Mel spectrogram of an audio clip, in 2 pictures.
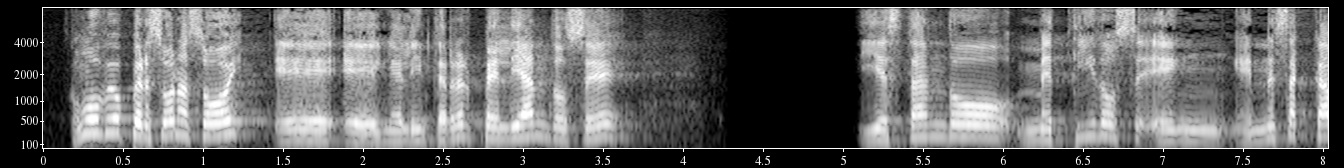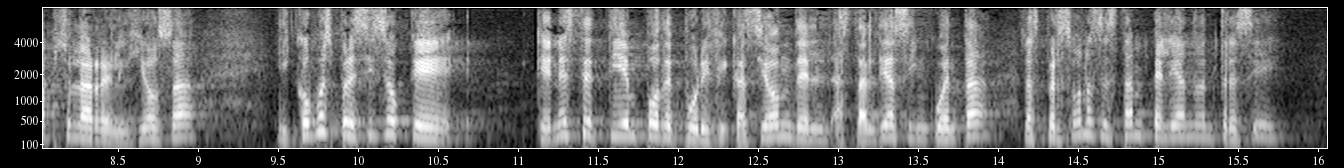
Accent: Mexico

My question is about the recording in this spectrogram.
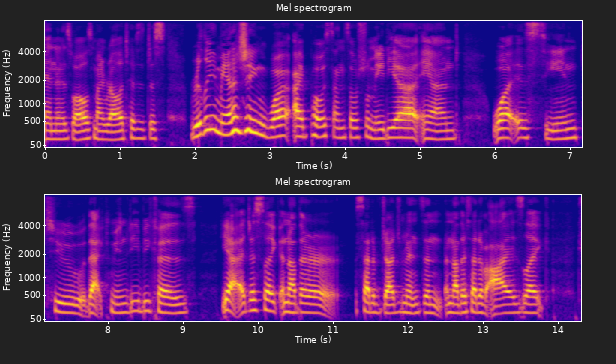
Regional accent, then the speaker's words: United States; accent: American; I'm not like fully Bangladeshi because I was born and raised in the US

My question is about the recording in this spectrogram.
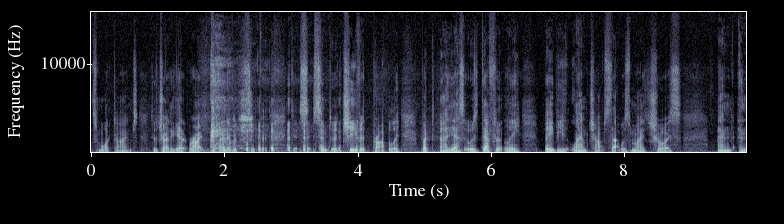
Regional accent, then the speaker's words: New York City, New York, United States; also born or lived in Coney Island / Brownsville / Gravesend; I grew up basically in Eastern Europe, in Brooklyn, in a very 17th, 18th century environment

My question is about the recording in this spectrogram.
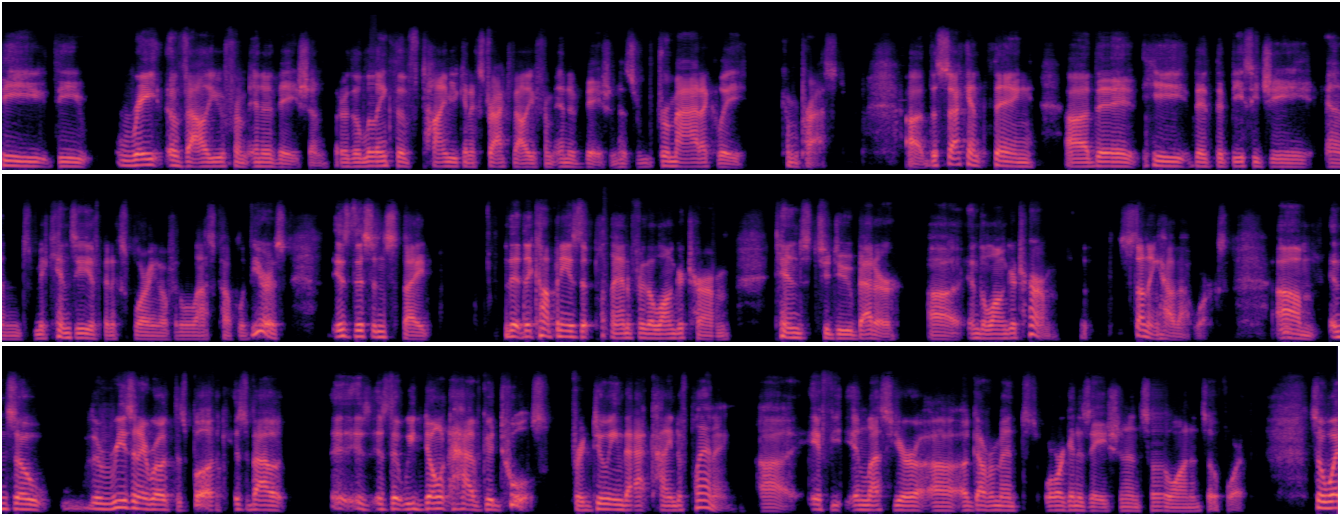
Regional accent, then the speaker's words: Cambridge, Massachusetts, United States; also born or lived in Maine; I grew up spending time in Cambridge, Massachusetts, kind of the Harvard world, and in a fishing village in Maine

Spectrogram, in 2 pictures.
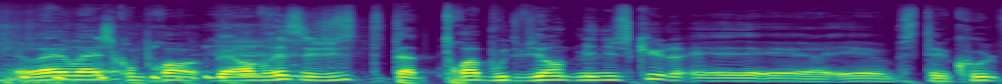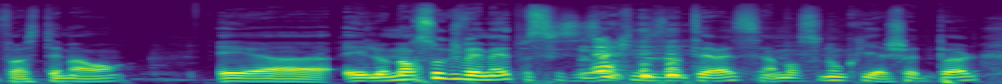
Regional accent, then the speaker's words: Bordeaux, Nouvelle-Aquitaine, France; je suis de Bordeaux

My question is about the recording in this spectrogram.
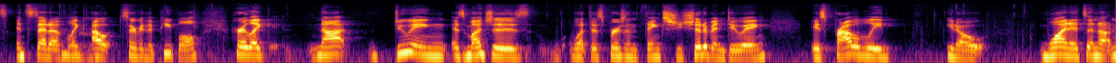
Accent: United States; as an American

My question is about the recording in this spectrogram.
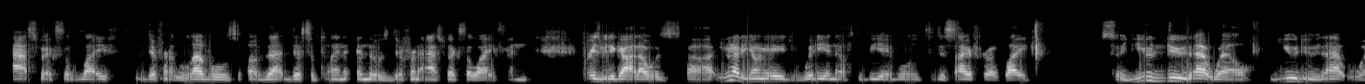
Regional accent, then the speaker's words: Woodbridge, Virginia, United States; also born or lived in Alexandria, Virginia; Born in Alexandria. Arguably Fairfax County Hospital. A couple years in Alexandria, kind of off the GW Parkway. Then my parents made the jump to down the Woodbridge

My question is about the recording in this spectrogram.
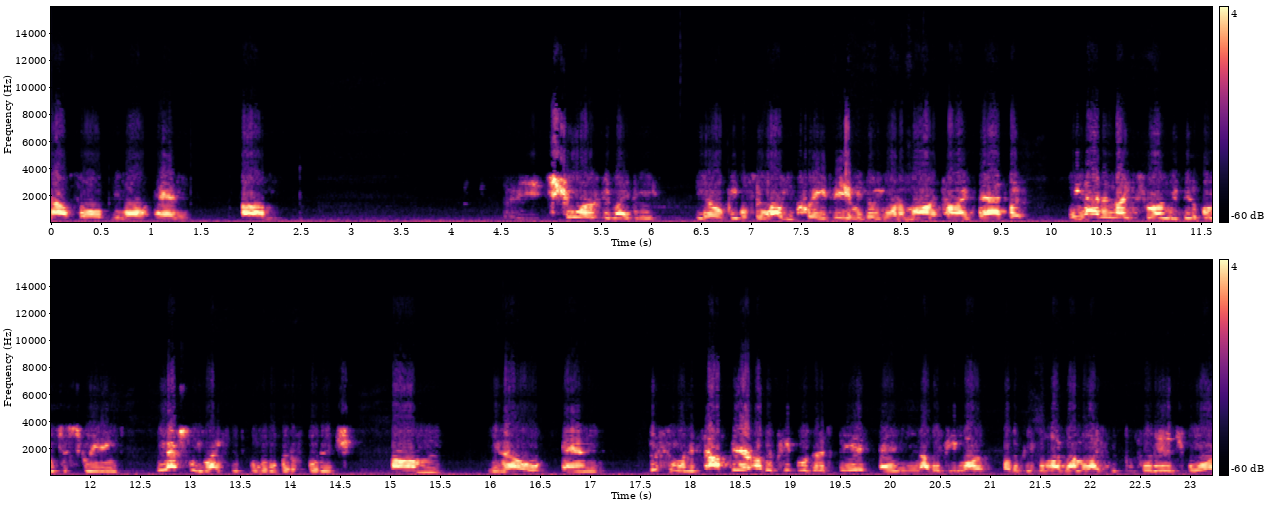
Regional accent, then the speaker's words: New York City, New York, United States; I grew up in New York City

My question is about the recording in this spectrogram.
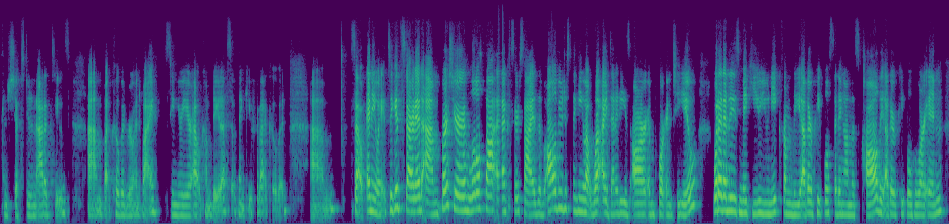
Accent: California, United States; I grew up in California

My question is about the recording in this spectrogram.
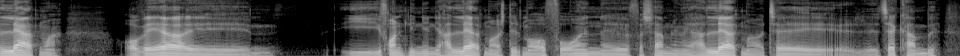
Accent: Denmark; det er vi jo som danskere

